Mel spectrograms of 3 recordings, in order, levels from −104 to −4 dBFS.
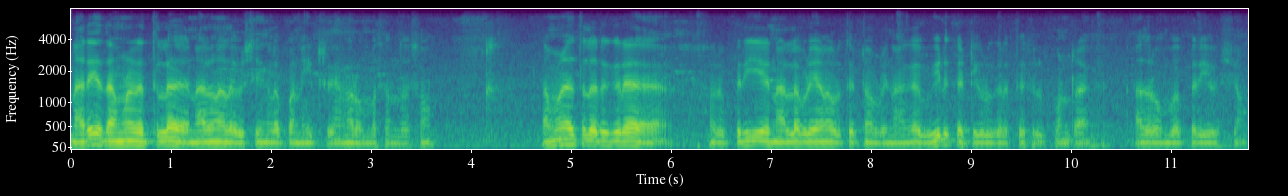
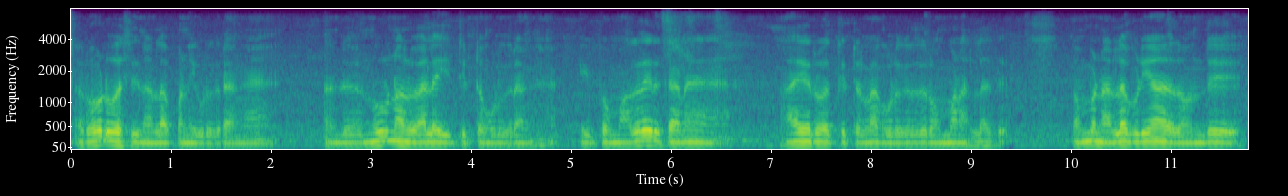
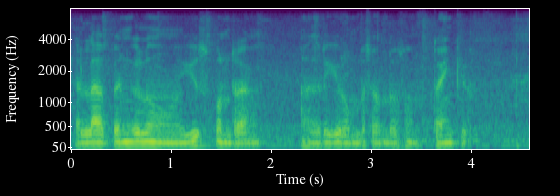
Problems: none marked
